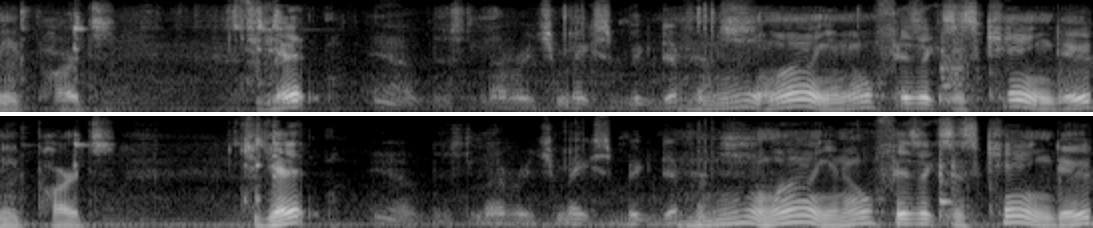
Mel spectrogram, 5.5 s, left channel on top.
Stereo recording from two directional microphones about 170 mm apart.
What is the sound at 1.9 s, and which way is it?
Speech, 50° left (ahead or behind).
